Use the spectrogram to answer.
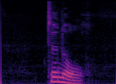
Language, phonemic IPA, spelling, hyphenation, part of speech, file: Dutch, /ˈtʏ.nəl/, tunnel, tun‧nel, noun, Nl-tunnel.ogg
- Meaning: tunnel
